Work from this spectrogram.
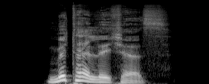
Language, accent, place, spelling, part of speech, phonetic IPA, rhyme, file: German, Germany, Berlin, mütterliches, adjective, [ˈmʏtɐlɪçəs], -ʏtɐlɪçəs, De-mütterliches.ogg
- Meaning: strong/mixed nominative/accusative neuter singular of mütterlich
